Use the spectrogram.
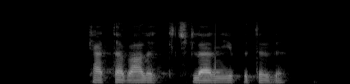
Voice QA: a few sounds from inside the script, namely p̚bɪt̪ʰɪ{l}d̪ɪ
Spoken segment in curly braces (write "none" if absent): ɾ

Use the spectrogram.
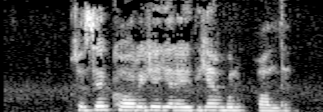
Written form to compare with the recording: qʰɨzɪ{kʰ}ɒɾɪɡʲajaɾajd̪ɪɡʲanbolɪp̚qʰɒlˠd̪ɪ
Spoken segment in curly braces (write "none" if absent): kʰ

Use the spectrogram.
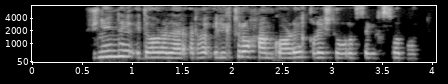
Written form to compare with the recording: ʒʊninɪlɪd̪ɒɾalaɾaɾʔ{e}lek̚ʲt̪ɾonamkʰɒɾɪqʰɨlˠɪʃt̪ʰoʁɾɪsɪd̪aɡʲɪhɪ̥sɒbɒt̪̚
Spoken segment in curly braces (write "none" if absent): e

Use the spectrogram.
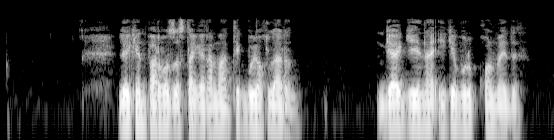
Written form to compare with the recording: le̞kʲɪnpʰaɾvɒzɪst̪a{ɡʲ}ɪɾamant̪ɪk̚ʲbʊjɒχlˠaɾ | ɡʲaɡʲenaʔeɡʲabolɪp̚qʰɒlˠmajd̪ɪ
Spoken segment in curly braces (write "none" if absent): ɡʲ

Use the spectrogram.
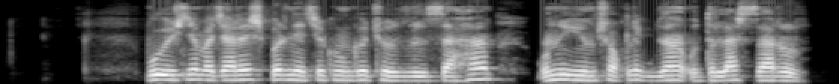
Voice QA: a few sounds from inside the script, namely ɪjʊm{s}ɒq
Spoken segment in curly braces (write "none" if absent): ʃ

